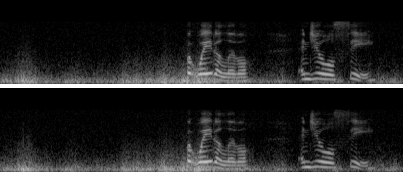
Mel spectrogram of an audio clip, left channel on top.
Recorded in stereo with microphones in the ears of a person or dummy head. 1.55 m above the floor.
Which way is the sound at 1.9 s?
5° right (ahead or behind).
